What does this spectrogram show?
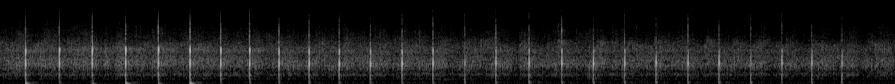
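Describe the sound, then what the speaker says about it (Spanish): Steady rhythmic clapping from a crowd at a socialist political rally, sharp even beats in unison, continuing at a regular pace with no talking over it. "Que este aplauso de homenaje y orgullo socialista retumbe en el Valle."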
